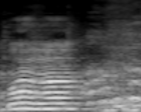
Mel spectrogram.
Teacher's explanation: ओठ दाबल्याशिवाय म म्हणता येणार नाही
